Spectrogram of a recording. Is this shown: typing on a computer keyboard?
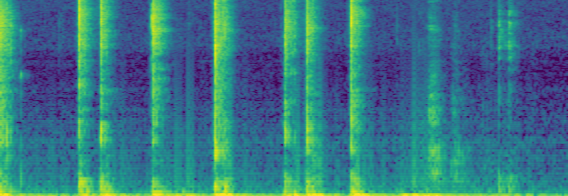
yes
